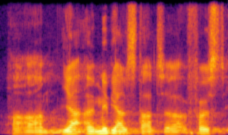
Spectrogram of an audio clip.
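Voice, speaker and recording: Noticeable noise sits in the background. The man's voice is at a medium pitch. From Switzerland. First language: not English (Swiss language). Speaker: diplomat. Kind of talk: panel discussion. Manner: halting.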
